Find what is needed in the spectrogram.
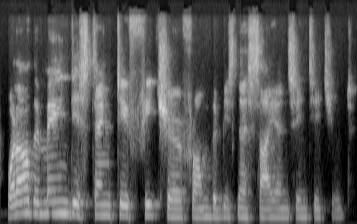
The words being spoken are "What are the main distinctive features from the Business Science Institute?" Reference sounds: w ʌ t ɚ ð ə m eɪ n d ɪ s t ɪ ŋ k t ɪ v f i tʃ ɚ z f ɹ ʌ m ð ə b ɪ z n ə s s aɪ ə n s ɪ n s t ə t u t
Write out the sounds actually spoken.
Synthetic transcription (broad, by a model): w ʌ t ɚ ð ə m eɪ n d ɪ s t ɪ ŋ k t ɪ v f i tʃ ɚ f ɹ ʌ m ð ə b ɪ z n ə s s aɪ ə n s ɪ n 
